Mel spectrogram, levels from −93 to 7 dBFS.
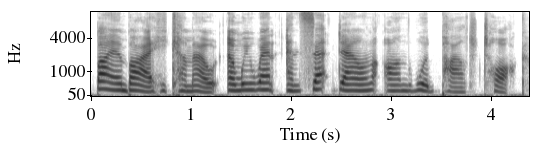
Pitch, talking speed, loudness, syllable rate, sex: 235 Hz, 235 wpm, -19 LUFS, 4.8 syllables/s, female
